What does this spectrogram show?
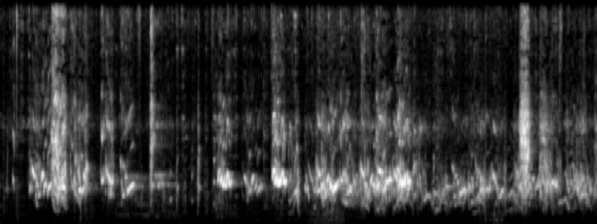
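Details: Colourful pet budgerigars, including rare colour mutations, chattering in a dense, continuous stream of warbled chirps and squeaky notes, with brief louder whistled peaks between two and four seconds.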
